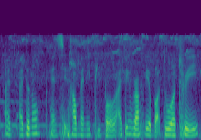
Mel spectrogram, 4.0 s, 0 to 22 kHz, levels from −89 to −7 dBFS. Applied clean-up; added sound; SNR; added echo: none; Chink, clink + Chirp, tweet; 19 dB; none.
